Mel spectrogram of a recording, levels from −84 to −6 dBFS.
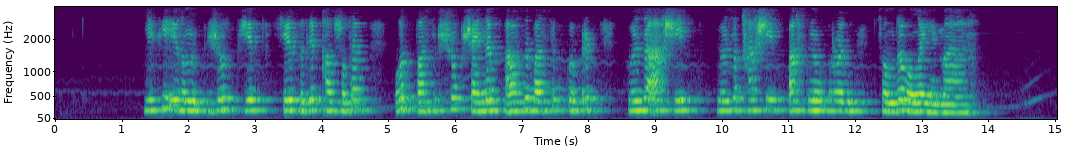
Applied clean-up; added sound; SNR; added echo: neural separator model SepFormer DNS4.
